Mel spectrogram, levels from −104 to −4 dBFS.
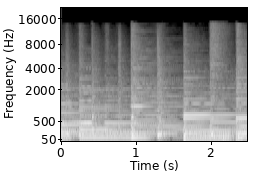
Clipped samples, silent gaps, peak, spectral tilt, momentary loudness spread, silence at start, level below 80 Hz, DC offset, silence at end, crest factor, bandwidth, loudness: under 0.1%; none; -4 dBFS; -7 dB/octave; 4 LU; 0 s; -32 dBFS; under 0.1%; 0 s; 16 dB; 15 kHz; -21 LUFS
